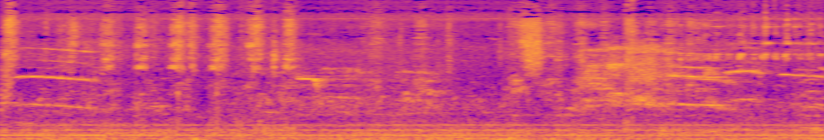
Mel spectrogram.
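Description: A knife blade scraping the hair off a scalded pig's hide in short, repeated strokes, with chickens and small birds calling in the background and a steady low hum underneath.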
